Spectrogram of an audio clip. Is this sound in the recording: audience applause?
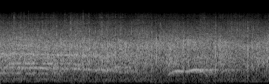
yes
